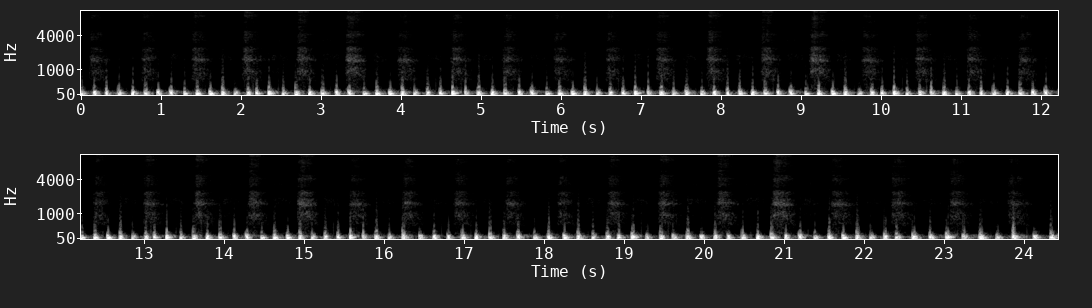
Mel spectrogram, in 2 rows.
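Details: Artificially created, edited heartbeat simulating anxious palpitations: fast, steady low thumps around 180 a minute.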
